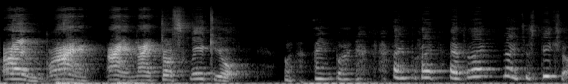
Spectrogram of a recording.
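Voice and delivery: put-on, very, very high-pitched voice. Describing a guy under pressure starting to talk, the speaker imitates him: very high voice. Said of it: "A very, very high voice".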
